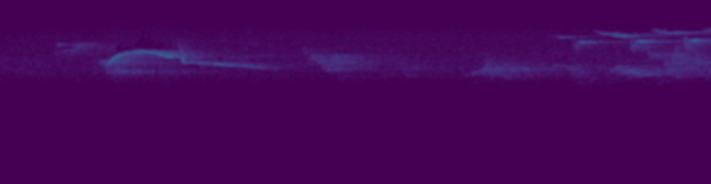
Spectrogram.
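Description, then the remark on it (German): Faint, high-pitched bird chirps and short whistling sweeps come and go over a few seconds, thin, with no voices present. “Die Vögel zwitscherten fröhliche Melodien.”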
